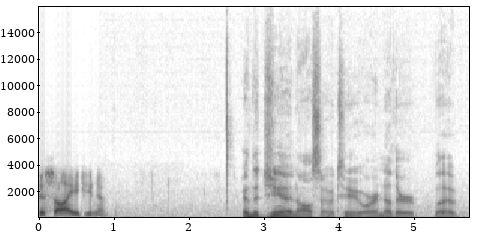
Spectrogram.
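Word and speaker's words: djinn: people who don't no um Jin it's it's a middle eastern term for a supernatural being uh it's spelled DJ I NN but it's actually where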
